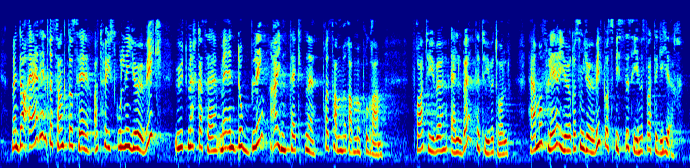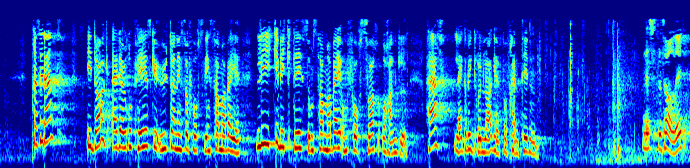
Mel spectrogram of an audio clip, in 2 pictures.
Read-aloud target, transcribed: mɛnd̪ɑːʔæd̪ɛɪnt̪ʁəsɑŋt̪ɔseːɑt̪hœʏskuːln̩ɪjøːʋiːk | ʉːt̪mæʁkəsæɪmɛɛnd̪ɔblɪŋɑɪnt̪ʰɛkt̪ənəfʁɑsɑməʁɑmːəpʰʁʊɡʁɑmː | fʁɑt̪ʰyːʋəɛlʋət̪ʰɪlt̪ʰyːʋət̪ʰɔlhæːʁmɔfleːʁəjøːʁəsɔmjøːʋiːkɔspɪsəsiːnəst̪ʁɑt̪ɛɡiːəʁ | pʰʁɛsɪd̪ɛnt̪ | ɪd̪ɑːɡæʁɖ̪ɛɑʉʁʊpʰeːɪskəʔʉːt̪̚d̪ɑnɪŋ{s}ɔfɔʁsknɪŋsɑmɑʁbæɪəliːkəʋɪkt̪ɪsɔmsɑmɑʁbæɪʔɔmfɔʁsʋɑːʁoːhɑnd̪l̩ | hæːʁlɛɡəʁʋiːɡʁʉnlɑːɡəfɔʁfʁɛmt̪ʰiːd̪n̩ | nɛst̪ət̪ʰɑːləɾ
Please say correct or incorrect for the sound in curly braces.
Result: correct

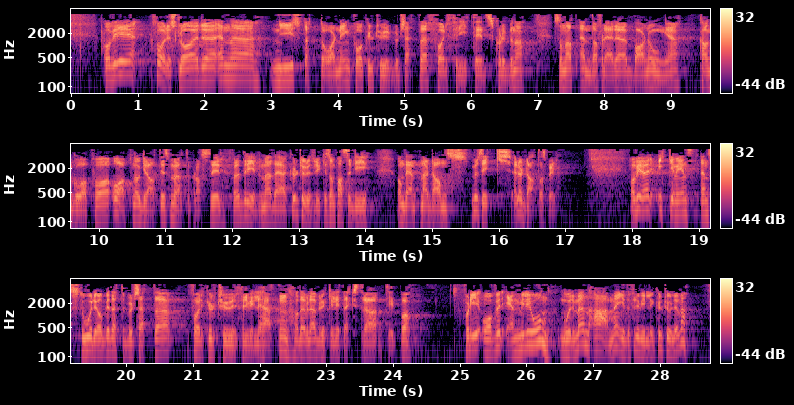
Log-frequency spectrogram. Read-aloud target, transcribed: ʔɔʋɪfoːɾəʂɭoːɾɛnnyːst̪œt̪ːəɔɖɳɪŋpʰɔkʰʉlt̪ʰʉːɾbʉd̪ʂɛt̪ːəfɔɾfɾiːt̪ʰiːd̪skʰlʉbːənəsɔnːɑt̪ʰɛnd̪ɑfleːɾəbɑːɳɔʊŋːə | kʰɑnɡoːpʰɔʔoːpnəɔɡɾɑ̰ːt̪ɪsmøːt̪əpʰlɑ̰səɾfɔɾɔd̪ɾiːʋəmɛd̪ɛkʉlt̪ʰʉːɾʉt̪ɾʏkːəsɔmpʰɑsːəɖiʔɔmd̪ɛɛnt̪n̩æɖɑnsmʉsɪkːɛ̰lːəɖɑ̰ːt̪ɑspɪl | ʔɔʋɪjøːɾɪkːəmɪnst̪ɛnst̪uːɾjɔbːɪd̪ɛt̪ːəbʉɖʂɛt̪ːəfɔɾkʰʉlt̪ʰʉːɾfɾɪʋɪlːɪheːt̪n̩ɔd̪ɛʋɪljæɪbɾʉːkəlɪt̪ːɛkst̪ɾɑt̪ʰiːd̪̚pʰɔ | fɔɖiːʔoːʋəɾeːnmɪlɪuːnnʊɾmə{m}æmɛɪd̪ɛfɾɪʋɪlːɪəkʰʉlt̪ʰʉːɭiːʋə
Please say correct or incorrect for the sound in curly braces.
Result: incorrect: n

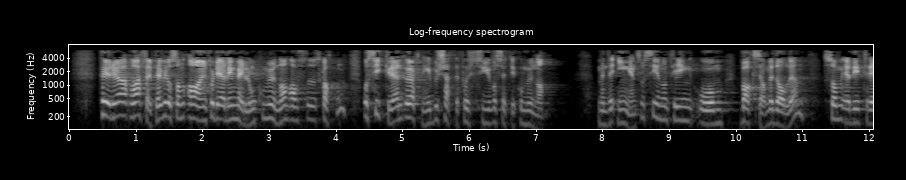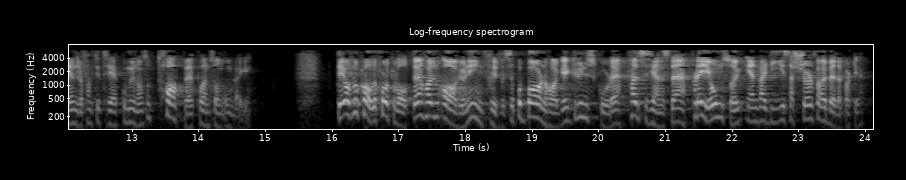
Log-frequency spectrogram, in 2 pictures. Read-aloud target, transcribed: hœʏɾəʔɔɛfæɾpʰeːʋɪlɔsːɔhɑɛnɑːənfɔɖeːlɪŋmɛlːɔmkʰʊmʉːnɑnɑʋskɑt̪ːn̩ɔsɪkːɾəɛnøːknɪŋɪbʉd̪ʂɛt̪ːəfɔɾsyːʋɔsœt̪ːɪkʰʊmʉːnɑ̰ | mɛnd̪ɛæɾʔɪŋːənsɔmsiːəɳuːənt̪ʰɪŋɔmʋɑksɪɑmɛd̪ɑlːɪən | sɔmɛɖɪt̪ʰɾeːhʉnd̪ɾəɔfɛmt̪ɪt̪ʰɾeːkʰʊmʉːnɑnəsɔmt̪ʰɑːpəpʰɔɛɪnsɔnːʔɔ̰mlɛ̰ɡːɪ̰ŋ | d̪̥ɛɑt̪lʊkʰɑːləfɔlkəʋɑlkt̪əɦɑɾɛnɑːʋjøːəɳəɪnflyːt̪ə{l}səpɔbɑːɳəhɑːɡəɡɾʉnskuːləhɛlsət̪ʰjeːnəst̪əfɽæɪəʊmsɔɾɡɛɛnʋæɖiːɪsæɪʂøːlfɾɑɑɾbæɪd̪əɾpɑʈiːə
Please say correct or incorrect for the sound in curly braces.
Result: correct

